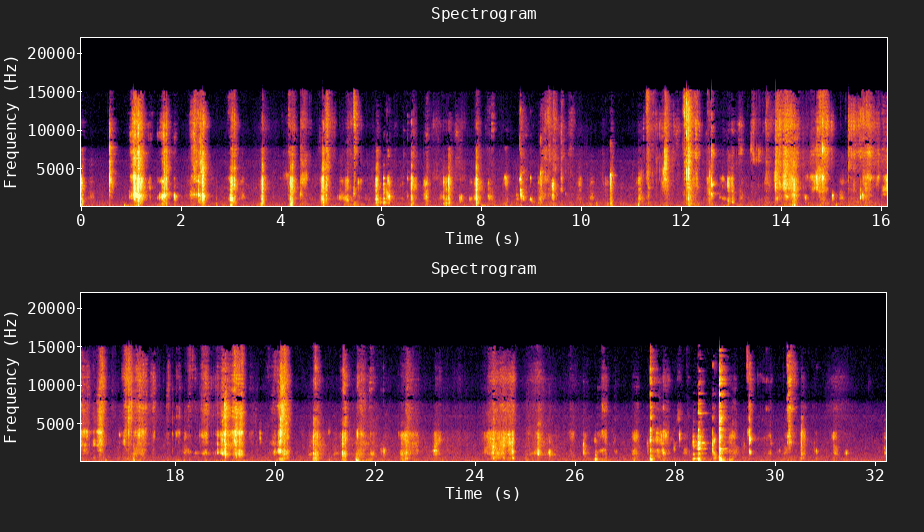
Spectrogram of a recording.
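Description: A person chewing and crunching food close to the microphone: many short, sharp crunches in quick succession, with brief pauses between mouthfuls.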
